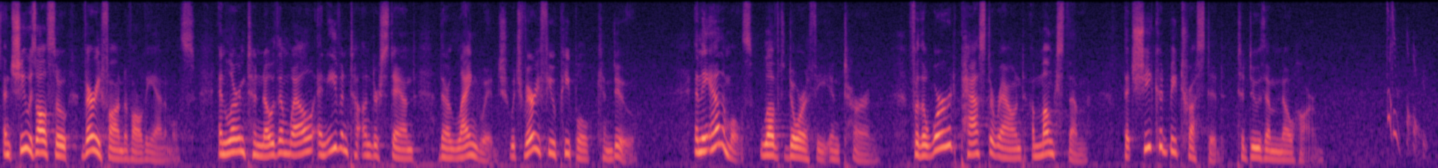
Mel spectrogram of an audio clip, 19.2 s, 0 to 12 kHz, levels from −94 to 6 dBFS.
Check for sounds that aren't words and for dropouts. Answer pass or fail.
fail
